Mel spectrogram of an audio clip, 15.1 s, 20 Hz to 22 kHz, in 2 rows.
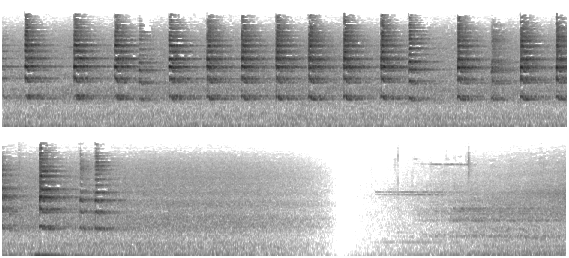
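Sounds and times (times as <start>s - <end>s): low rumble: 0.0s - 10.4s.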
